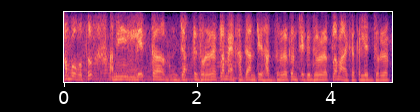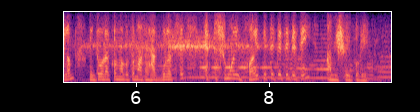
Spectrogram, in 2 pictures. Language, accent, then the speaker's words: Bangla; Dhaka, Dhaka Division, Bangladesh; born there; প্রথমত হচ্ছে আমার আম্মা পুরনো ঢাকার, সেই সূত্রে আমার জন্ম পুরনো ঢাকায়। পুরনো ঢাকায় আমার যে বাড়িতে বেড়ে ওঠা, 4-5 পর্যন্ত আমি যে বাড়িতে ছিলাম, ভাড়া বাড়ি ছিল আমাদের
